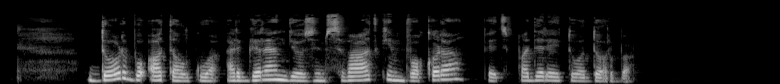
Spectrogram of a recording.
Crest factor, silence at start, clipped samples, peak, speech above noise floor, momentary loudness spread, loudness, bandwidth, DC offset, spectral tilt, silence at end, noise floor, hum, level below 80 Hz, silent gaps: 18 dB; 0.4 s; under 0.1%; -2 dBFS; 58 dB; 11 LU; -20 LUFS; 11.5 kHz; under 0.1%; -5.5 dB/octave; 1.5 s; -77 dBFS; none; -70 dBFS; none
